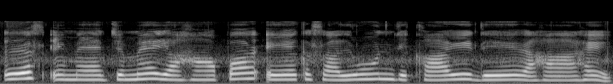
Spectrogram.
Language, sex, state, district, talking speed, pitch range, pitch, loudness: Hindi, female, Rajasthan, Jaipur, 105 wpm, 210-235 Hz, 220 Hz, -15 LUFS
